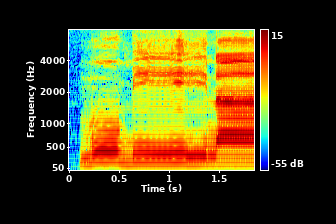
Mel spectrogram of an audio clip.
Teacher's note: fathah panjang Karena kalau kita baca apa adanya menjadi pendek Mubin karena kita baca waqaf maka berubah tanwinnya menjadi Mad yaitu namanya Mad iwad mengganti tanwin menjadi fathah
